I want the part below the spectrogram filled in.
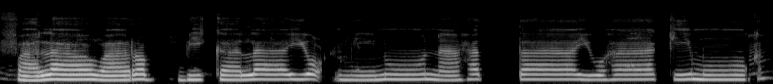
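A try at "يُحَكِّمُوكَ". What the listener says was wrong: Jangan yuha. Dia nggak yuhakimuk. Karena dia bukan haknya yang panjang, tapi di depannya ada huruf bertasyid.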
